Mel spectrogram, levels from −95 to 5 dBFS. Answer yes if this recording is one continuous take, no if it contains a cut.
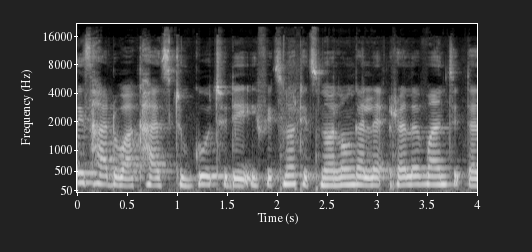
yes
